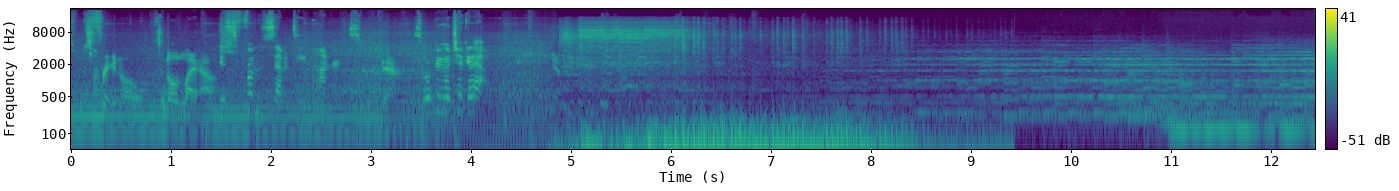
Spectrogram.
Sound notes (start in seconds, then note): 6.6 engine revving; 9.8 upbeat music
